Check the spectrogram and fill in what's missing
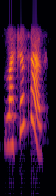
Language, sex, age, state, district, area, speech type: Kashmiri, female, 30-45, Jammu and Kashmir, Pulwama, urban, conversation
